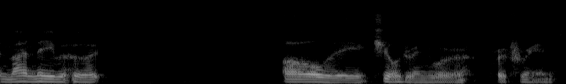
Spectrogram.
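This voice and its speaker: A man with a North Carolina accent, medium in pitch, with ordinary pitch variation and a very slow pace. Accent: Southern US, North Carolina. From US South, Raleigh, North Carolina. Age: 90s. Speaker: elder interviewee. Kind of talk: life story interview.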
